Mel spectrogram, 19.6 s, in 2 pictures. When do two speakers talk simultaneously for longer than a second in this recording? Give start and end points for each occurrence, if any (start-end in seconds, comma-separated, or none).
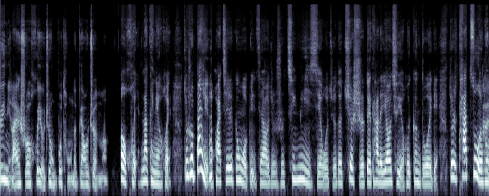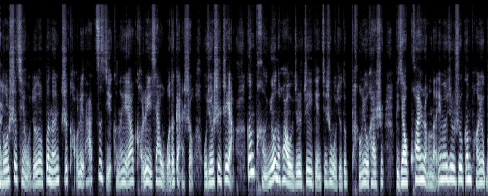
none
